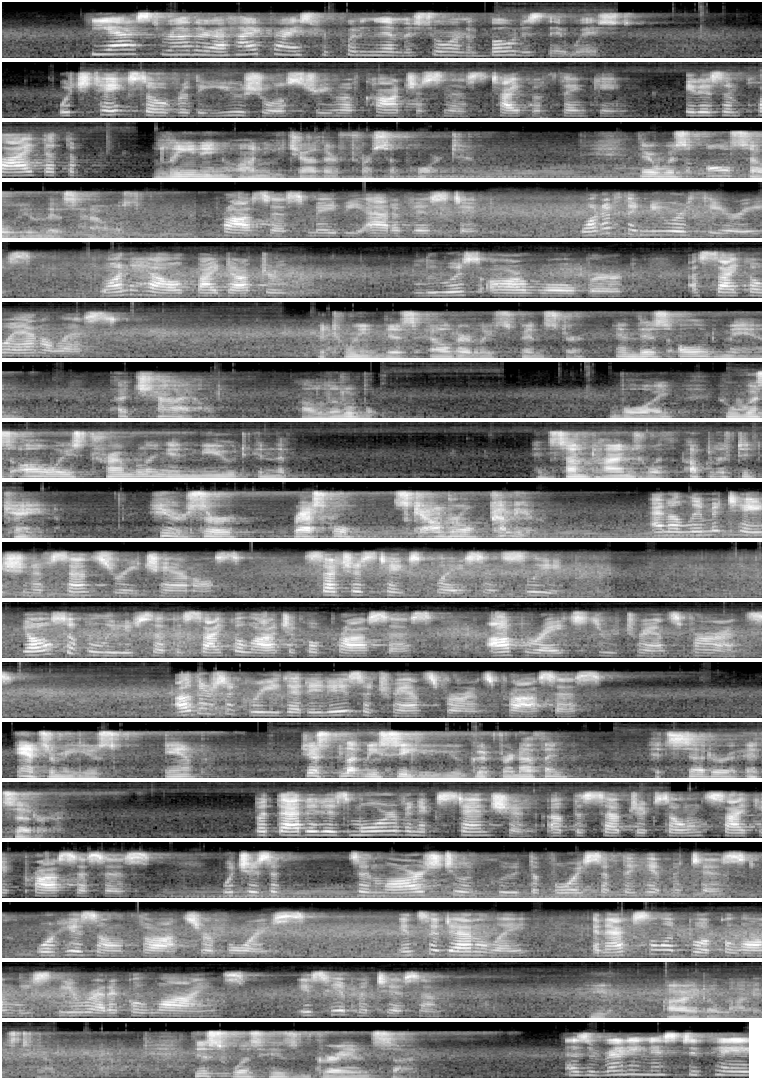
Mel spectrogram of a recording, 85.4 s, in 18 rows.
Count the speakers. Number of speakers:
3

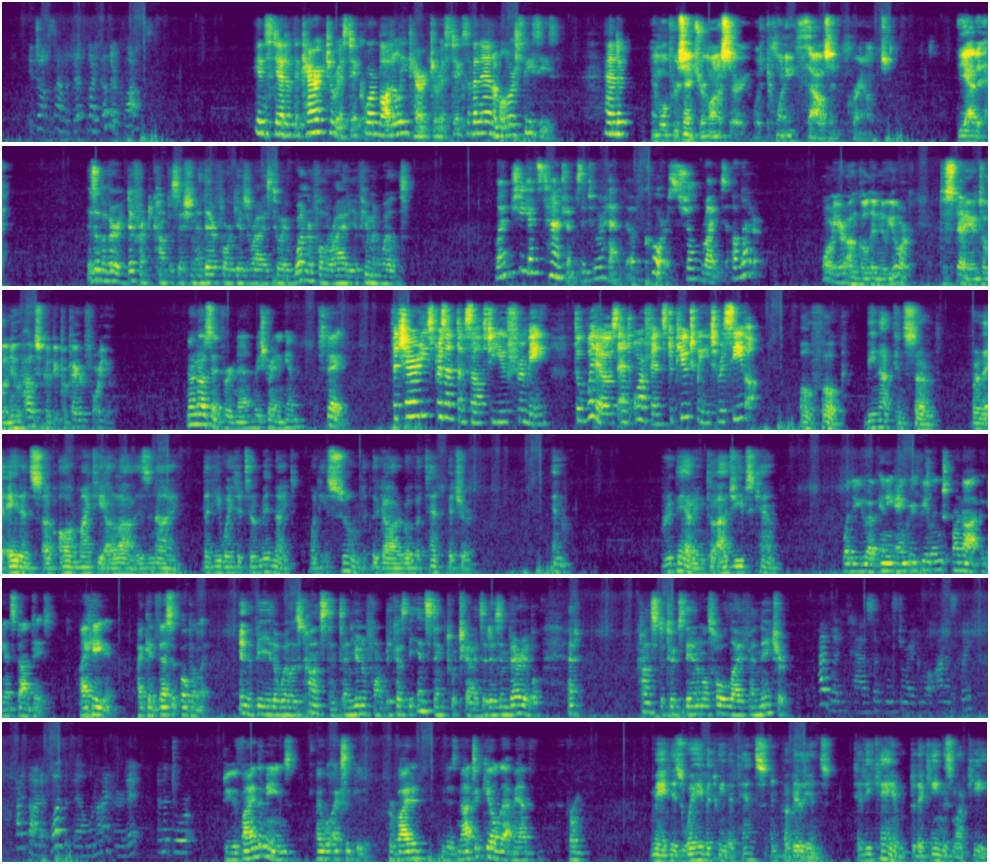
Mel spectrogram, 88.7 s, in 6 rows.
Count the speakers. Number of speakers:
9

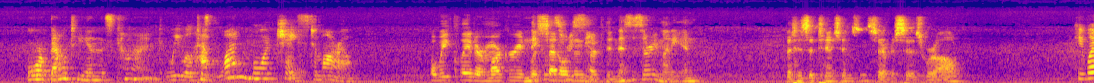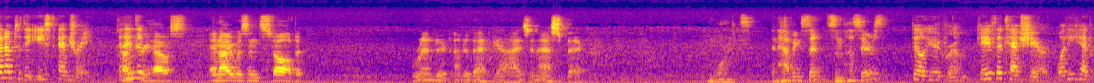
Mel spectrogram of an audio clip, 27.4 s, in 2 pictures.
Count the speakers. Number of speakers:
6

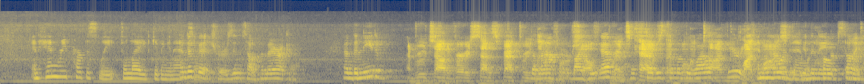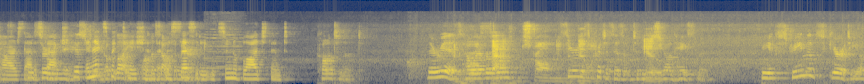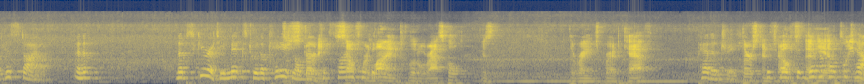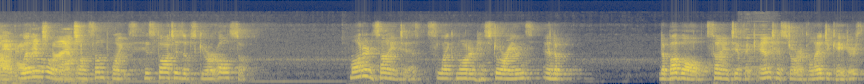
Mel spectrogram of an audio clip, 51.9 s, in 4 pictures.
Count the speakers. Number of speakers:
3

